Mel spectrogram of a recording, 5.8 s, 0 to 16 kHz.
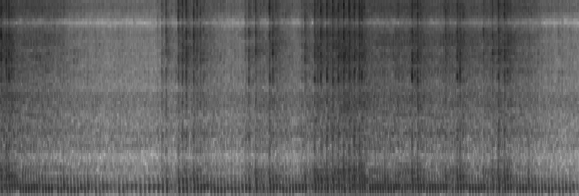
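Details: Honda GX200 clone kart engine, carb jet drilled up to a 77 bit with good throttle response, not yet under load: steady, even single-cylinder beat holding speed with no misses, surging or stumbles; normal running.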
